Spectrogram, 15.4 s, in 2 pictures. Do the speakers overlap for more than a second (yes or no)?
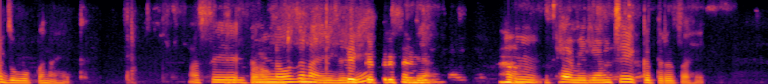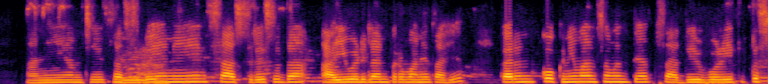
yes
